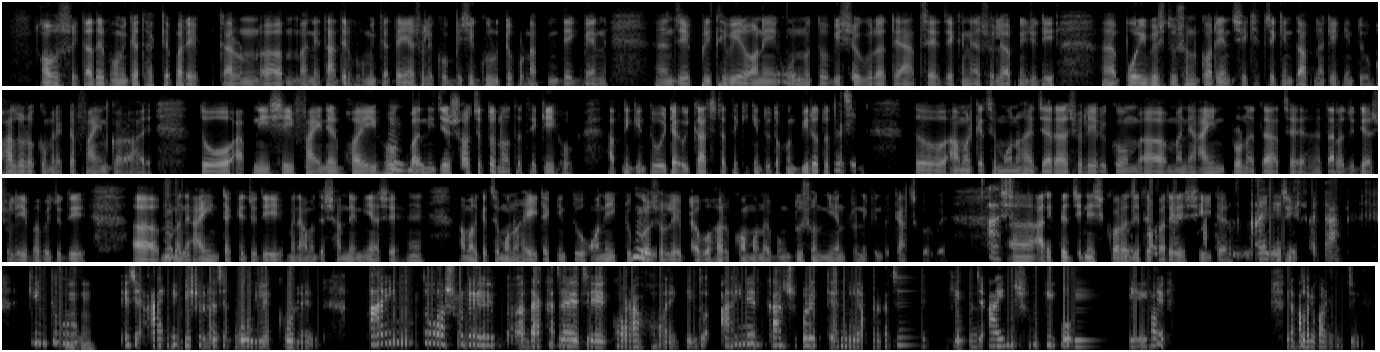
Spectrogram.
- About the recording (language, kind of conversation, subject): Bengali, podcast, প্লাস্টিকের ব্যবহার কমাতে সাহায্য করবে—এমন কোনো কার্যকর উপমা কি আপনার জানা আছে?
- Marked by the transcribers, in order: static; tapping; distorted speech; other background noise; unintelligible speech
